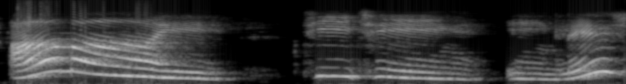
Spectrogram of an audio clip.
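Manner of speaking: drawn-out syllables, rising at the end; slowly modelled example question; slow teaching model. Shown as a demonstration. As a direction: stretch each word out for learners.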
